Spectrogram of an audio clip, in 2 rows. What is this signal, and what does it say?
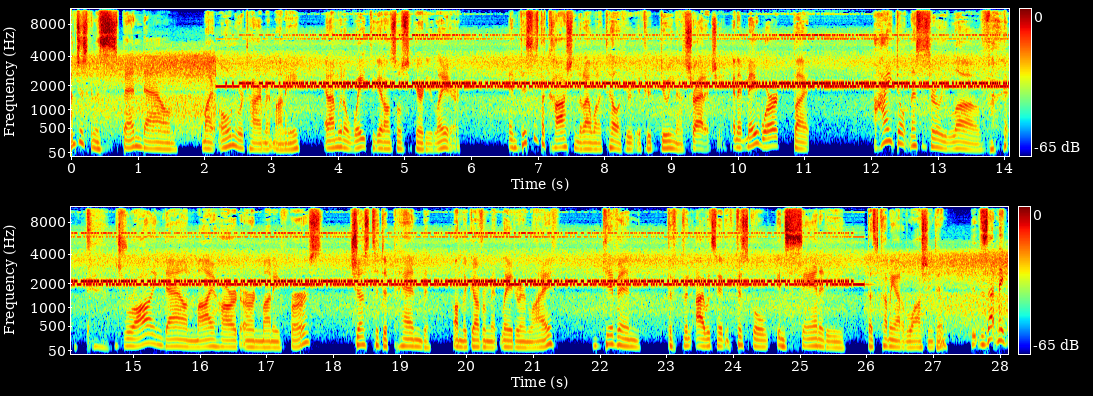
RTTY (75 baud, 170 Hz shift), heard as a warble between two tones, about 2050 Hz centre, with radio static and speech in English. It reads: OEVKP YCGNM NLHKB IKVWV WCDUY AYBXC UYEAO SACVW EKUUT KAXXP KLVUK BHYWJ VDQQY LADHE YFYWU FBRXE BXFXP XQLHL CRKJM SLELC IVMNK XEQLC HUXXB UTMIL UKJCE FWYOU ZVGQU VRMYK IQTDF QAVKT QXBHK MMNZY MUAFH MKGNH WZCBS JUDGO TVJXV EHUFU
